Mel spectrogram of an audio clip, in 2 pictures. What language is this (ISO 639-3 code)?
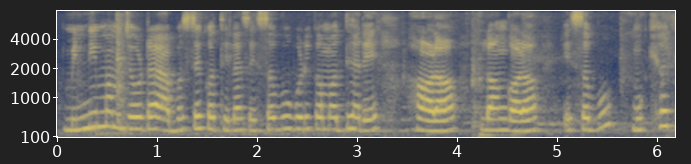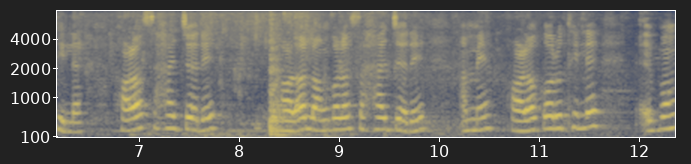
ori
